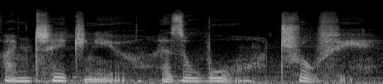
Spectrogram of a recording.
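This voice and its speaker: Woman as a whispering, creaky, domineering vampire queen. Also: sits low, heavily acted. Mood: menacing, commanding. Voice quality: breathy whisper. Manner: taunting, mock-sweet, haughty, drawn-out delivery. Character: domineering, gloating vampire queen, regal conqueror. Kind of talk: whispered ASMR roleplay. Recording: long cavernous reverb, faint hiss. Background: dark tomb ambience.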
